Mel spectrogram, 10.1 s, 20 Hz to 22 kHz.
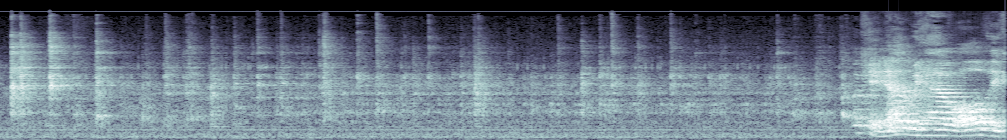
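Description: Screwdriver turning a screw into the plastic top of a Hiblow HP80 diaphragm air pump, a run of small irregular clicks over a faint steady hum. A man's voice comes in near the end.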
